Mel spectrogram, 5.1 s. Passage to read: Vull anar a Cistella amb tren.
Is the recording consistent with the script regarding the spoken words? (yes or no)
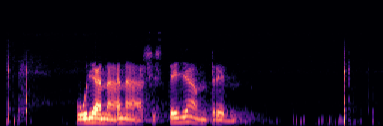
no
